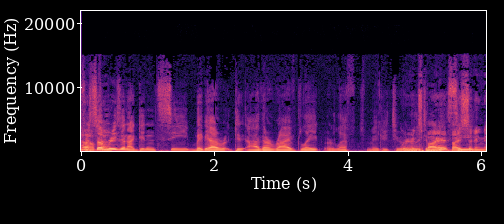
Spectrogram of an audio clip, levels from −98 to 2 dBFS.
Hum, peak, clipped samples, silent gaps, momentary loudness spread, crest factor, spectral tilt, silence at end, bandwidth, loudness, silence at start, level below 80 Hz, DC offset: none; -4 dBFS; under 0.1%; none; 13 LU; 16 dB; -6.5 dB/octave; 0 s; 15 kHz; -21 LUFS; 0 s; -42 dBFS; under 0.1%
